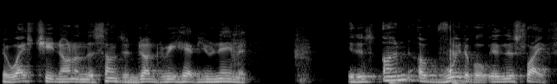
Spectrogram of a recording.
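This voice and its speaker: Somewhat breathy, a man speaks fairly quickly at medium pitch with ordinary pitch variation. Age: 80s+. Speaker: public commenter. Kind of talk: public comment at council meeting. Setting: city council meeting.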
